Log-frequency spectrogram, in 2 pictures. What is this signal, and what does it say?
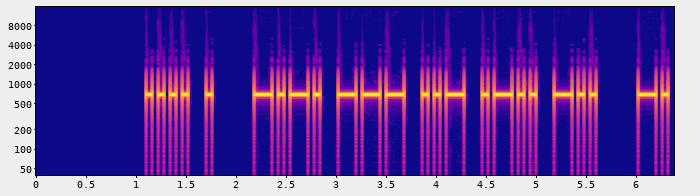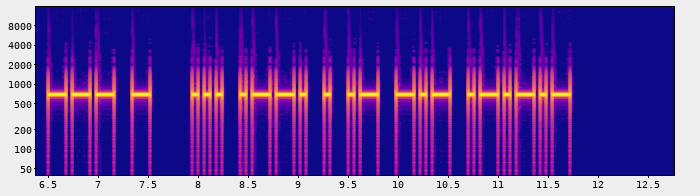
Morse code, heard as a keyed tone, about 20 wpm, 700 Hz. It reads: HE COULD NOT SPEAK.
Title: Sentences from Top 1100 Words 20wpm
